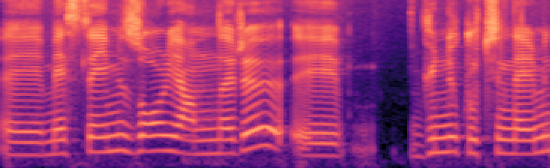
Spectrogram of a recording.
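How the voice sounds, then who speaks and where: A woman speaks at a medium pitch and a moderate pace. The recording is very clean, with a silent background. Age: 30s. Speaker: chemist, R&D team lead. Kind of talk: career talk to camera. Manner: hesitant fillers.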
